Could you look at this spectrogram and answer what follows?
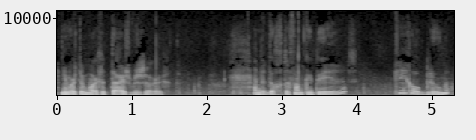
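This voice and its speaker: An actress playing a composed middle-aged mother in a radio play, chatting gently in an unhurried, conversational way. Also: a little high, expressive, husky. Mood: chatty, amused. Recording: dull, muffled old radio recording.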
